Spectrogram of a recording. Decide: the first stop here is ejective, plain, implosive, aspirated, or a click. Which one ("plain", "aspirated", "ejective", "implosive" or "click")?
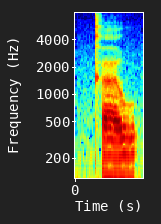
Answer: aspirated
